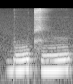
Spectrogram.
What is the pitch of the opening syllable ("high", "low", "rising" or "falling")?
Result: rising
